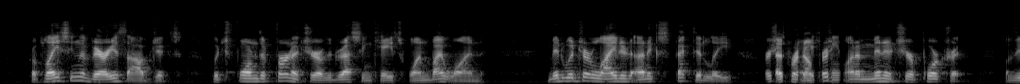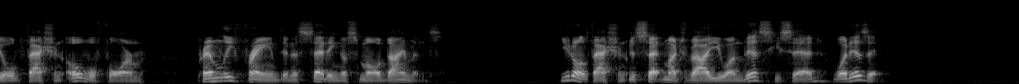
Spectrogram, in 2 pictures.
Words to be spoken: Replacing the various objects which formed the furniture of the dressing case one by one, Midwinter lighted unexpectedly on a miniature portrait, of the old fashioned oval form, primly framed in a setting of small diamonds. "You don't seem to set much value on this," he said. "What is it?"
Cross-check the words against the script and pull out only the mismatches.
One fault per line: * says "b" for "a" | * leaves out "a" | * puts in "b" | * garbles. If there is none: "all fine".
* garbles
* says "fashioned" for "seem"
